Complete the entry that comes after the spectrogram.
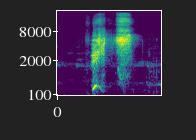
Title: Hay fever sneezes while trying to study in Starbucks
